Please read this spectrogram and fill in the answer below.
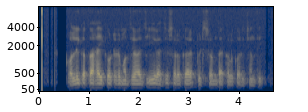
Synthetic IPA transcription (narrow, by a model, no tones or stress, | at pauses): kɔlikɔt̪aɦajkoɾʈɔɾemɔd̪ʱjɔad͡ʒiɾad͡ʒjɔsɔɾɔkaɾepiʈsɔnd̪akʰɔlɔkɔɾit͡ʃʰɔnt̪i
